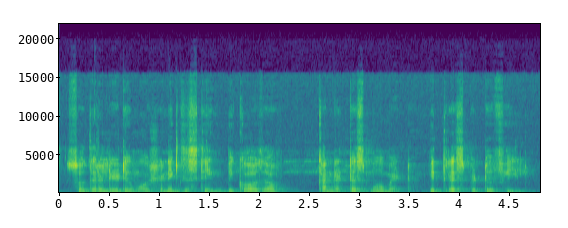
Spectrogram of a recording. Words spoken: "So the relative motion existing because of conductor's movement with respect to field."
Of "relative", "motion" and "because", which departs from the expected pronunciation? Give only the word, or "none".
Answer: none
